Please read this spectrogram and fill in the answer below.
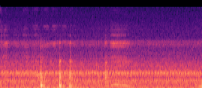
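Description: A man chuckling under his breath: three short breathy catches about a second in, then a brief falling "hmm", over a steady hum in the room.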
